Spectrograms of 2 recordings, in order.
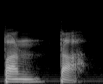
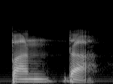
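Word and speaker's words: πάντα: kita gunakan di sini Vanda Vanda bukan Fanta tapi Panda Oke ini berarti seluruh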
